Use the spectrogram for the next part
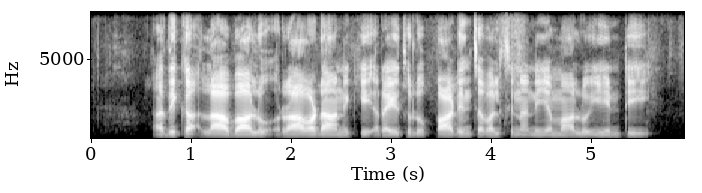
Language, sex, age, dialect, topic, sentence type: Telugu, male, 18-24, Utterandhra, agriculture, question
